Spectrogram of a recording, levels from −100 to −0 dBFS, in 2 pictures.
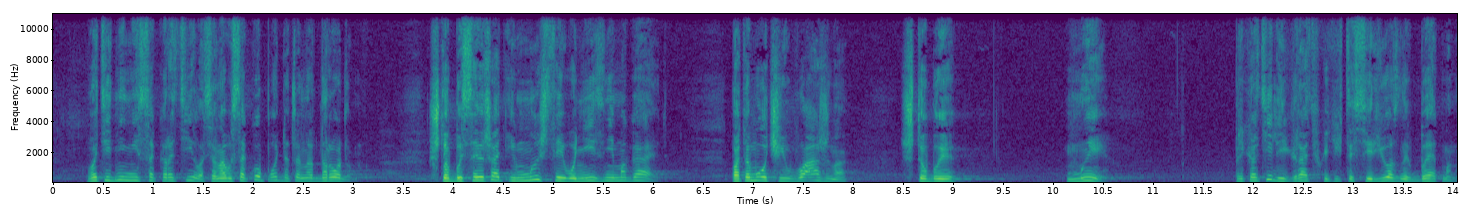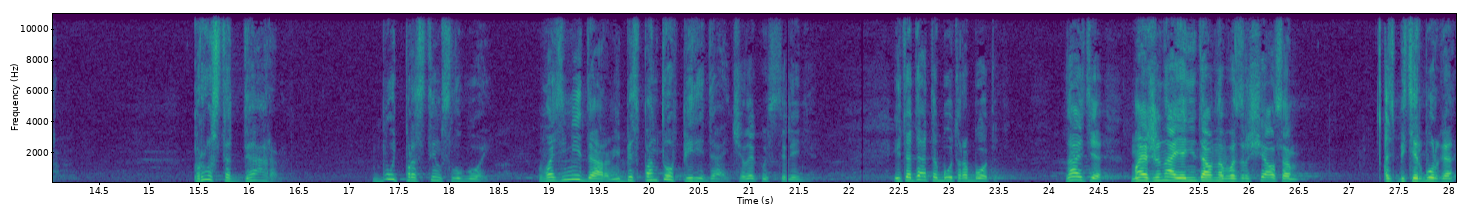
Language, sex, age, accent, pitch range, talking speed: Russian, male, 50-69, native, 155-190 Hz, 115 wpm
